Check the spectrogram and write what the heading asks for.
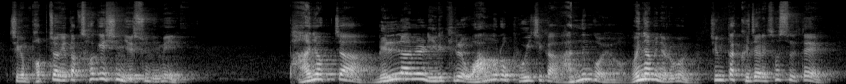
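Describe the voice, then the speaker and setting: Animated Korean pastor preaching in an echoey church. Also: male voice, fairly high pitch. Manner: animated preaching, acts out quoted speech. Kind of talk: expository sermon. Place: church sanctuary. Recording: roomy church echo.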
